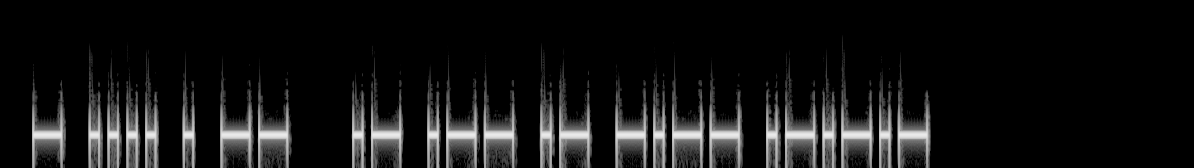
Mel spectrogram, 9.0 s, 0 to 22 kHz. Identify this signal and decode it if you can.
Morse code, heard as a keyed tone, about 17 wpm, 700 Hz. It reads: THEM AWAY.
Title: Sentences from Top 1500 Words 17wpm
